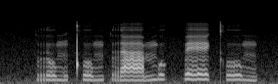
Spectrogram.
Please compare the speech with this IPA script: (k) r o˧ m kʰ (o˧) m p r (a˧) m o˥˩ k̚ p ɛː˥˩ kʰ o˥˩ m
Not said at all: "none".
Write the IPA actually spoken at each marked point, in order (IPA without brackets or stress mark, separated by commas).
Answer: p, o˧, aː˧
